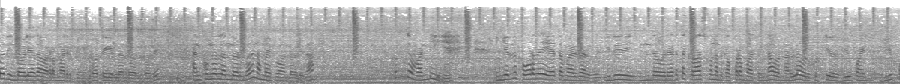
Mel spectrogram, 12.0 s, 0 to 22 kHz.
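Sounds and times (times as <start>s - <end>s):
man talking: 0.0s - 4.3s, 5.2s - 12.0s
motorcycle engine drone: 0.0s - 12.0s.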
